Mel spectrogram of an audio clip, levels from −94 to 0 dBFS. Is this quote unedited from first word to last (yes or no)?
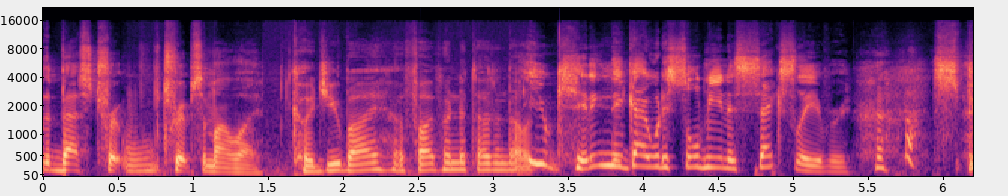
no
